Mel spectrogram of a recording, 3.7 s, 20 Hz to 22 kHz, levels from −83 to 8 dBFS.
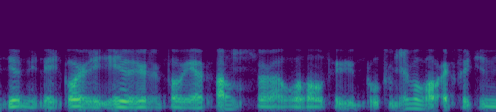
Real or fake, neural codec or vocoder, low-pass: fake; autoencoder, 44.1 kHz, a latent of 192 numbers a frame, MeloTTS; 3.6 kHz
